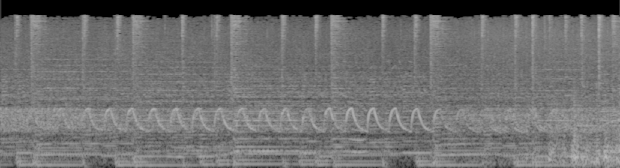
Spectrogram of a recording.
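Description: Emergency-vehicle siren in a fast yelp, sweeping up and down about three or four times a second and fading out about six seconds in, over a music score. A loud low rumble swells near the end.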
